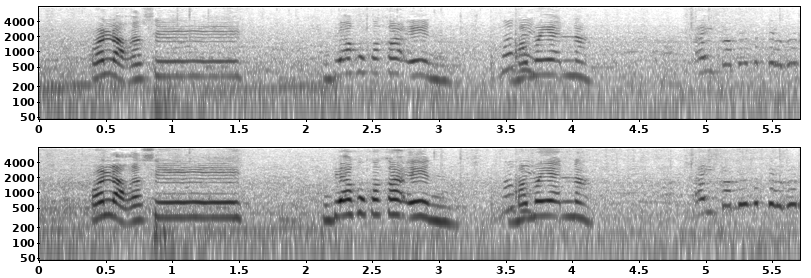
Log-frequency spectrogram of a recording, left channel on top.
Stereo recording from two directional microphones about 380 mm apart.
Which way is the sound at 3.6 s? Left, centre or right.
Centre.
